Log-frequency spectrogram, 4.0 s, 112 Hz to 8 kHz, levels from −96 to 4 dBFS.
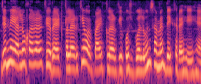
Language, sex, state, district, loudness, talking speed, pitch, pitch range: Hindi, female, Bihar, Bhagalpur, -14 LUFS, 235 wpm, 245 Hz, 225-310 Hz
